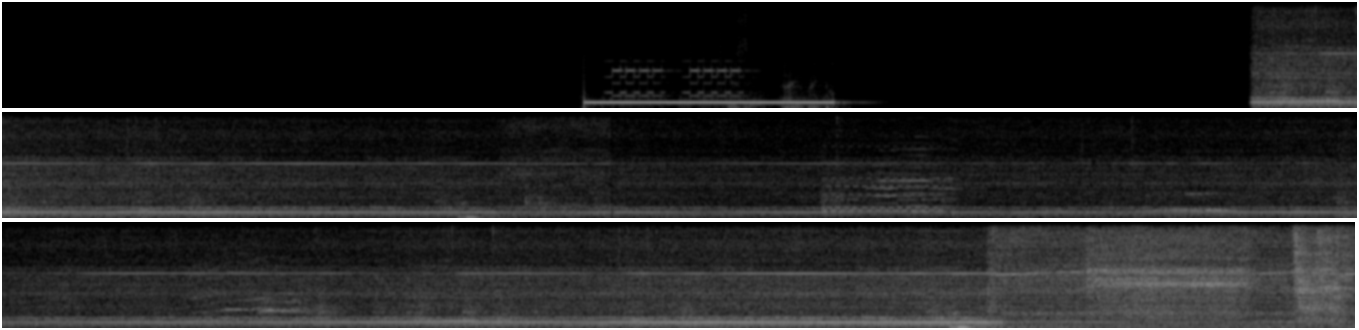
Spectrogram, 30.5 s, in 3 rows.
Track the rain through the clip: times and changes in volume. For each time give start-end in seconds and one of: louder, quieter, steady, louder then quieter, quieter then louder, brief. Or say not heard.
not heard.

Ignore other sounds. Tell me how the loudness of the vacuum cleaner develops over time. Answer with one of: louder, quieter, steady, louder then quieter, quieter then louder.
quieter then louder.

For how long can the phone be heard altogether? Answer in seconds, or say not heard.
3 s.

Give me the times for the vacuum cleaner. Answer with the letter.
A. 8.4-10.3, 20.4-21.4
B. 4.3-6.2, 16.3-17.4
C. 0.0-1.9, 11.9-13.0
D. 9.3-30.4
D.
